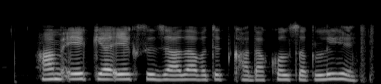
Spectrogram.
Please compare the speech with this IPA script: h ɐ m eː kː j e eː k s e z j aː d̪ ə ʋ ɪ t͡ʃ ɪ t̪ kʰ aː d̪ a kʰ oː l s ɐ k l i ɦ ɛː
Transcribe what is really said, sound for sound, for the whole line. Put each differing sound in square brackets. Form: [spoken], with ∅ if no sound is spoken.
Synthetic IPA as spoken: h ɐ m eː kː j [a] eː k s e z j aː d̪ [a] ʋ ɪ t͡ʃ ɪ t̪ kʰ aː d̪ a kʰ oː l s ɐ k l i ɦ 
